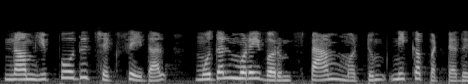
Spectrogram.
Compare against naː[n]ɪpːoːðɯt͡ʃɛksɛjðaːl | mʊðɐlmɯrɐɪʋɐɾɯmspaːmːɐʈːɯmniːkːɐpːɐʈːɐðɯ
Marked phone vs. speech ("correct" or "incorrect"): incorrect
